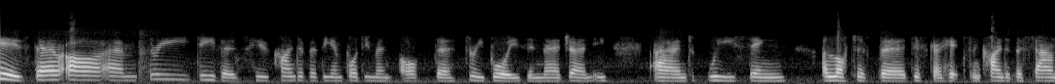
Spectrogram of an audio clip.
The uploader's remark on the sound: on the phone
